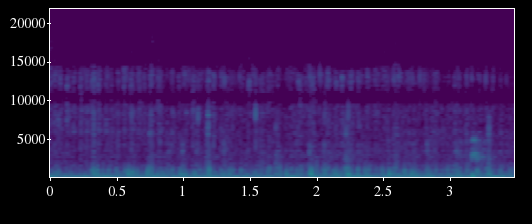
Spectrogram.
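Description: A vegetable dish boils steadily in a pot on a home stove, giving a soft continuous bubbling hiss with faint crackles, quiet and uninterrupted with no voices.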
